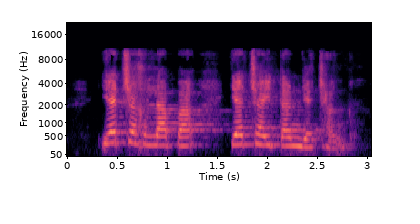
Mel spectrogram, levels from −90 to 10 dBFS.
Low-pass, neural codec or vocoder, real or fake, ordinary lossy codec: 9.9 kHz; none; real; Opus, 16 kbps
